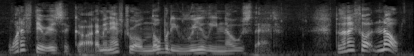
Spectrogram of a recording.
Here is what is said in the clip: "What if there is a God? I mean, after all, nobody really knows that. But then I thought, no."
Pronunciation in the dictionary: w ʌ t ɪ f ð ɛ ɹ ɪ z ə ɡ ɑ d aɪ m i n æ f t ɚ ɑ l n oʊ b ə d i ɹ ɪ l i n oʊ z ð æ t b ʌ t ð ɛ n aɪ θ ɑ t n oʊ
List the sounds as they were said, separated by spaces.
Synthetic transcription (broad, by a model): w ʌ t ɪ f ð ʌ ɹ ɪ z ə ɡ ɑ d aɪ m i n æ f t ɚ ɑ l n oʊ b ə d i ɹ ɪ l i n oʊ z ð æ t b ʌ t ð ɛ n aɪ θ ɑ t n oʊ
